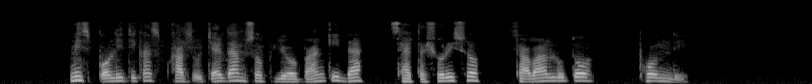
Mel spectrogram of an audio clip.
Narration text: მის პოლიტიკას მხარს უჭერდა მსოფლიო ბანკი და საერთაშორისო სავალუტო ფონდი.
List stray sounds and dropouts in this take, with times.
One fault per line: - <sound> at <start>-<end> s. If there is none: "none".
none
